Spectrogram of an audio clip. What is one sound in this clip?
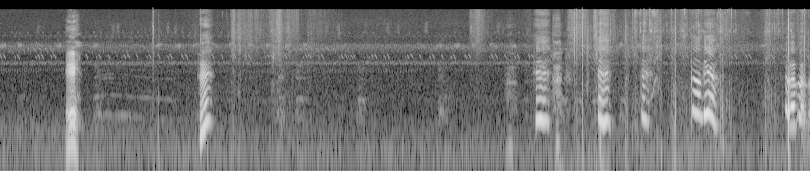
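A man speaks in short, tense bursts nearby.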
